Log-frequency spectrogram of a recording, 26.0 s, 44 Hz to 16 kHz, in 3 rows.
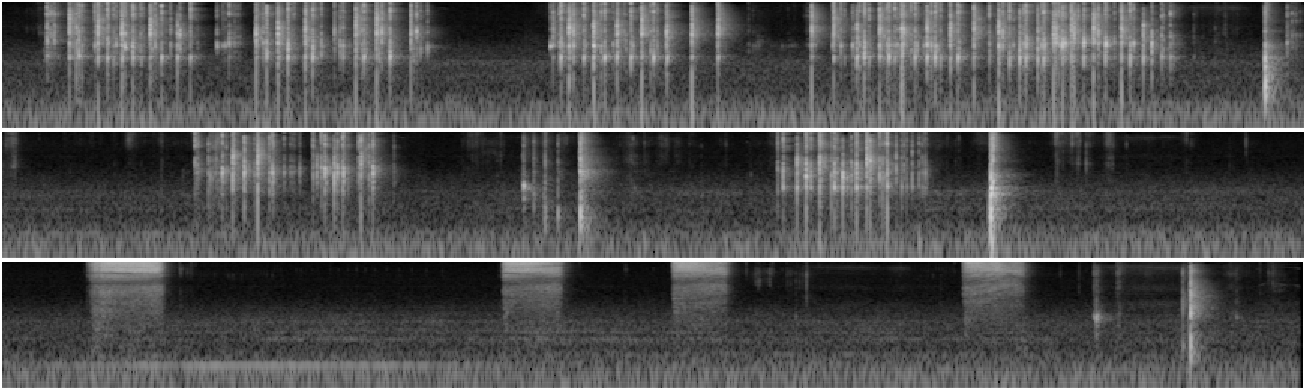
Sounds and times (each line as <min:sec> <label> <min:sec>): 0:00.3 Spray paint can 0:02.9
0:03.6 Spray paint can 0:08.0
0:10.0 Spray paint can 0:11.3
0:13.9 Spray paint can 0:14.9
0:18.0 Spray paint can 0:18.5
0:20.7 Spray paint can 0:21.2
0:21.8 Spray paint can 0:22.3
0:23.8 Spray paint can 0:24.2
